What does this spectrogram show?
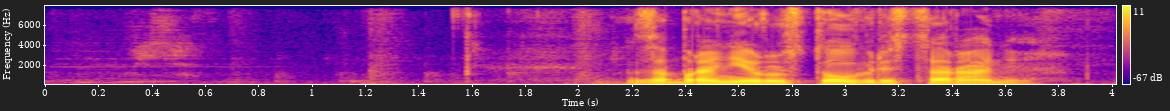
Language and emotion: Russian, neutral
